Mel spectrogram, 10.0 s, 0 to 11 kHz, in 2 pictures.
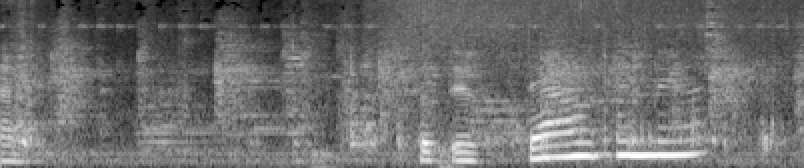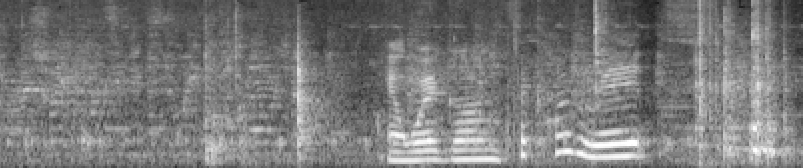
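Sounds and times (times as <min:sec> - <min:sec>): oil bubbling and sizzling in fryer: 0:02.1 - 0:08.7.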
